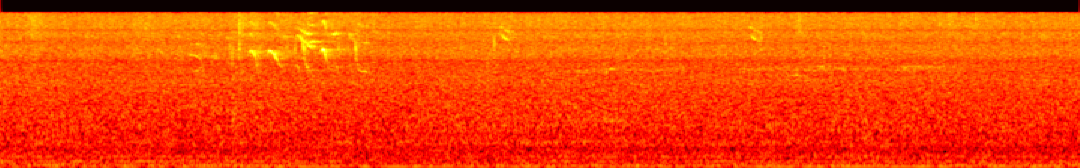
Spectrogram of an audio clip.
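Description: Steady rain falling in a city street, an even hiss over a low, constant rumble of city traffic. A few brief high chirps stand out about two seconds in.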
